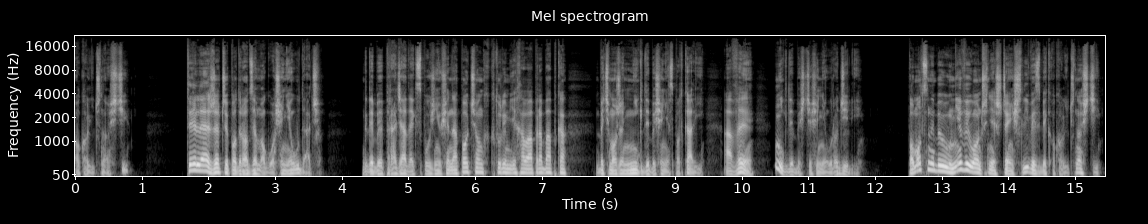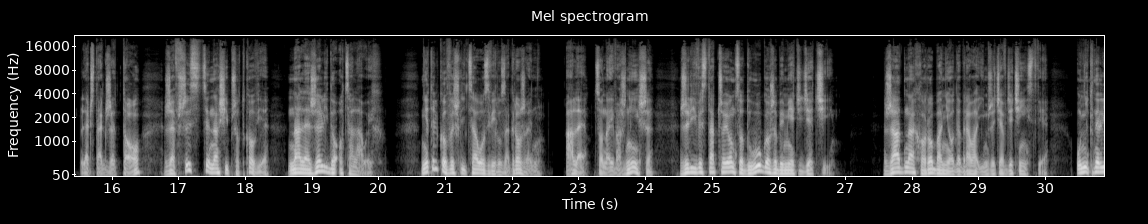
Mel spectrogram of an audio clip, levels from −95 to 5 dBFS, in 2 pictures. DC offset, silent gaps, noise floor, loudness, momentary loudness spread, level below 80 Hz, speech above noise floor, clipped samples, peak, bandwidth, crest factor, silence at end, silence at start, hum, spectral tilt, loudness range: under 0.1%; 22.70-22.74 s; -84 dBFS; -17 LUFS; 11 LU; -34 dBFS; 67 dB; under 0.1%; -2 dBFS; 19 kHz; 16 dB; 0 s; 0 s; none; -5 dB/octave; 4 LU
